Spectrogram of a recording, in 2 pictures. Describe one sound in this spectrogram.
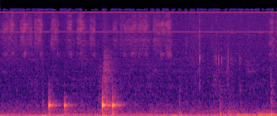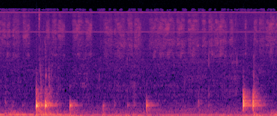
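A marker squeaks and taps on a whiteboard in short strokes.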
